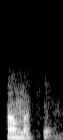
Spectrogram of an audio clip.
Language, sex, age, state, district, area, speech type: Tamil, male, 18-30, Tamil Nadu, Viluppuram, urban, conversation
